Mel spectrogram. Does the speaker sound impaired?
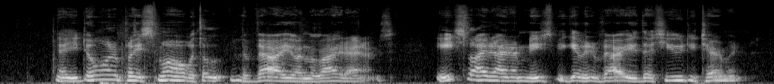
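Yes: Parkinson's disease; Parkinson's getting in the way a little, daily cardio and gym workouts.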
